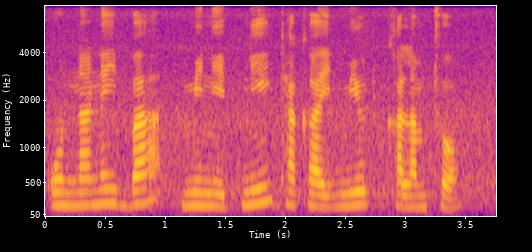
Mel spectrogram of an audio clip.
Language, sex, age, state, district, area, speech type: Bodo, male, 18-30, Assam, Chirang, rural, read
